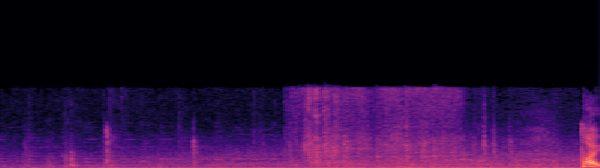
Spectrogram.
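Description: Baking tray of eclair dough being slid onto the middle rack of a hot oven: a few light clicks, then a rasping metal slide of about a second, over a steady low hum from the running oven.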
